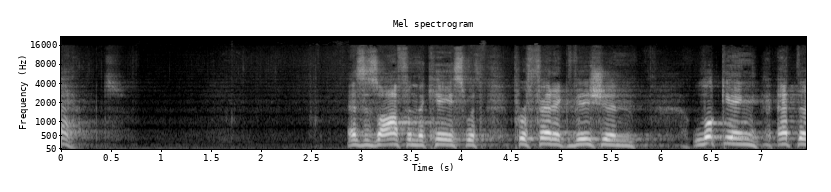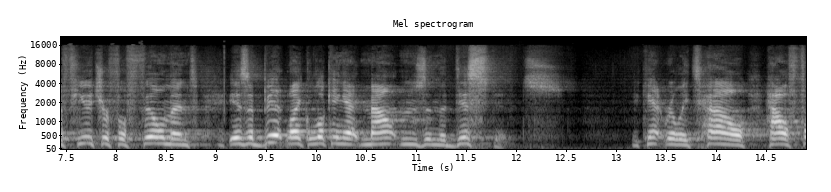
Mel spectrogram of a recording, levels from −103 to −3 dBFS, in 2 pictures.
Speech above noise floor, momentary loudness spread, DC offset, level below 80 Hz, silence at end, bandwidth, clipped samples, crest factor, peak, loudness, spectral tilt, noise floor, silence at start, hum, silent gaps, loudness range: 48 dB; 15 LU; under 0.1%; -74 dBFS; 0 s; 16.5 kHz; under 0.1%; 20 dB; -8 dBFS; -26 LUFS; -3.5 dB/octave; -74 dBFS; 0 s; none; none; 6 LU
